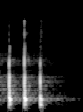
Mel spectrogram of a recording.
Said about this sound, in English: And Jesus went to stay in the room, and the next day, Satan came in the morning, knock on the door.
